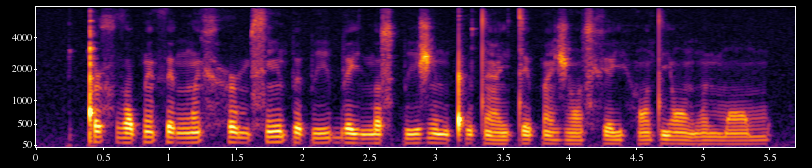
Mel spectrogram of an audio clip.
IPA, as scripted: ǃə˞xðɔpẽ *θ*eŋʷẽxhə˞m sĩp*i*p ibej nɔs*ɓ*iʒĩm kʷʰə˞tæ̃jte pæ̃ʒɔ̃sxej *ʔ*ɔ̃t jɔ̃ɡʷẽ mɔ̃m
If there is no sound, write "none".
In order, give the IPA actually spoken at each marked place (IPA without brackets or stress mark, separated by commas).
θ, e, p, h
